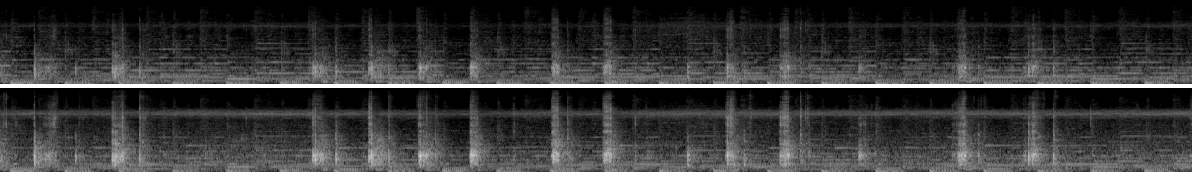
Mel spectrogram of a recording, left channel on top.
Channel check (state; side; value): quieter; left; 7.0 dB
